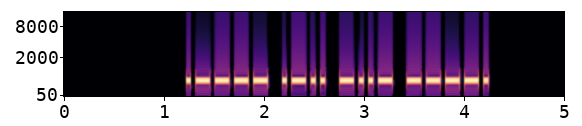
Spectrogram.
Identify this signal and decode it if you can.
Morse code, heard as a keyed tone, about 25 wpm, 700 Hz. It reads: 1LX9
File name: practice / 25wpm / Four Letter-Number Combinations - 25wpm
